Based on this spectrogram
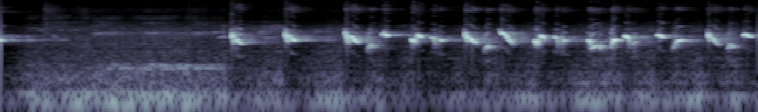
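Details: Yellow-vented Bulbul from the wild, chattering song used to bait other bulbuls into singing: a thin steady whistle first, then a lively rapid run of slurred, bubbly notes that continues to the end.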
